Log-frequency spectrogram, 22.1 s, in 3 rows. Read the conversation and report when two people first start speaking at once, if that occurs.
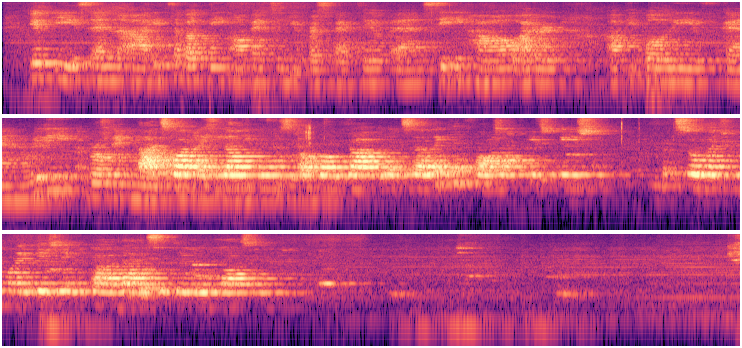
9 s

